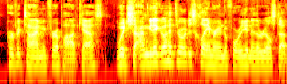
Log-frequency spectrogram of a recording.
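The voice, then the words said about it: Tired voice with sore throat. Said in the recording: “I'm pretty tired. My throat kind of hurts. ... I have a sore throat”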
